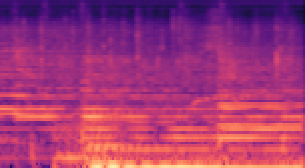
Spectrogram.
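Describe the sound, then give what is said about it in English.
An audience gives God a round of applause during worship, clapping steadily and loudly, a dense crackling wash of applause over sustained low musical tones that swell slightly after the first half second. “Let's give a big round of applause right now to God.”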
